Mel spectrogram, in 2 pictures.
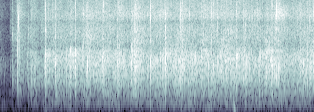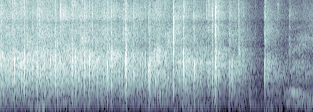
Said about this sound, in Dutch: Dames en heren, mag ik een warm applaus voor Maarten Schinkel.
